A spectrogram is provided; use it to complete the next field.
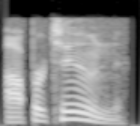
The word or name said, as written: opportune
